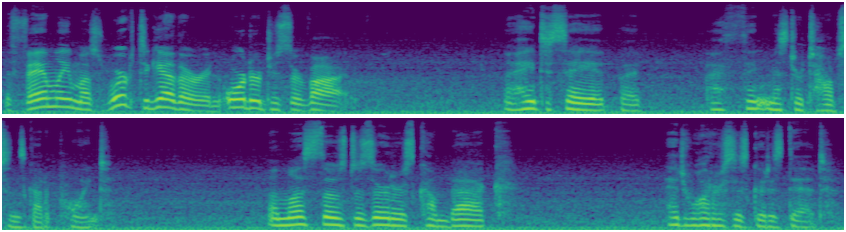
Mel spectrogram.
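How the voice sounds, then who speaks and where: A woman's voice: mid-range voice, normal speed, long pauses, a little mellow, slight background noise, lightly acted. A woman voicing an earnest, kind-hearted young colony mechanic in a video game, hesitant and apologetic, with folksy phrasing. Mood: reluctant, thoughtful. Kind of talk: naturalistic video game dialogue acting.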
